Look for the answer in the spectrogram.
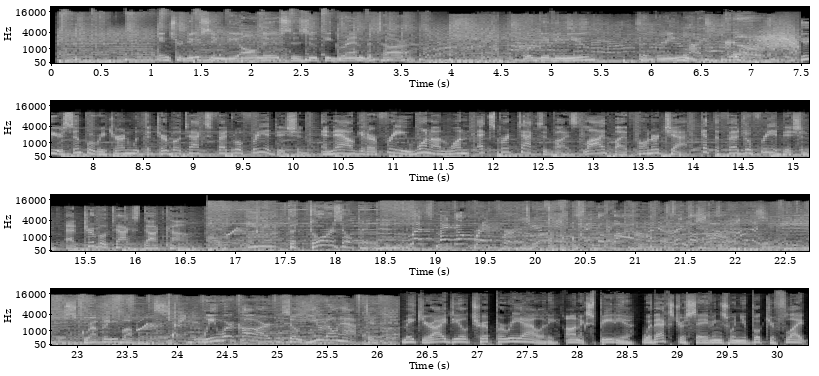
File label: commercial, men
